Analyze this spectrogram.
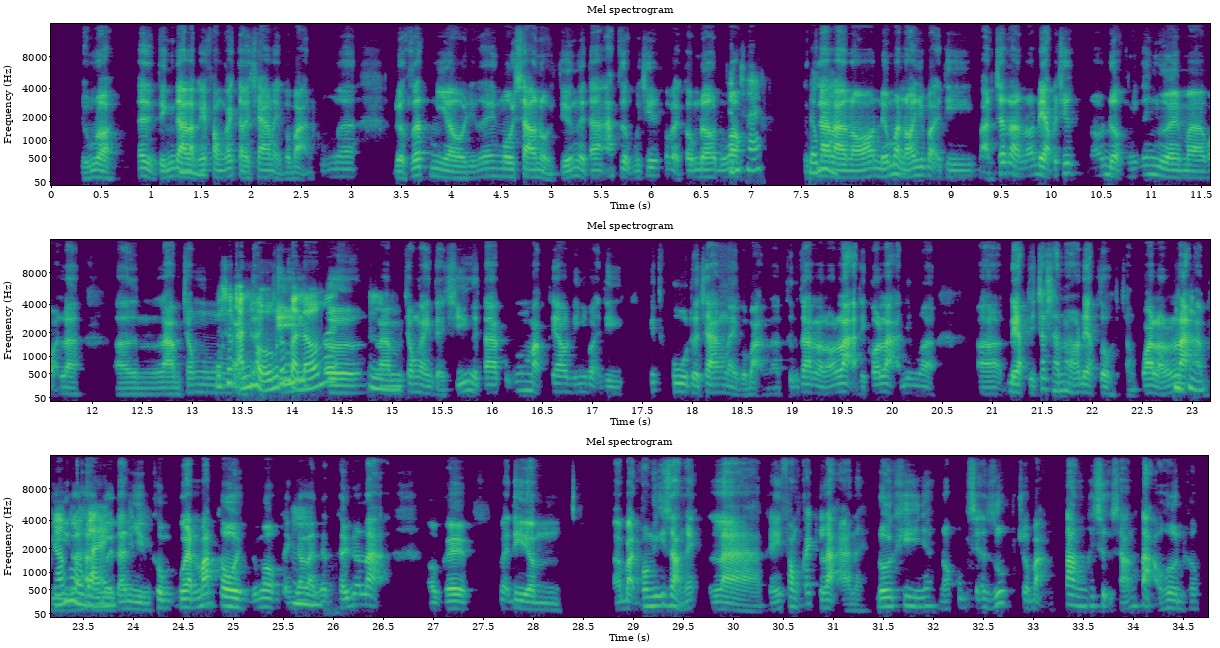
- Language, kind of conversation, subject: Vietnamese, podcast, Bạn xử lý ra sao khi bị phán xét vì phong cách khác lạ?
- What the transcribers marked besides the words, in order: other background noise; laugh; laughing while speaking: "là"; "lạ" said as "nạ"; tapping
